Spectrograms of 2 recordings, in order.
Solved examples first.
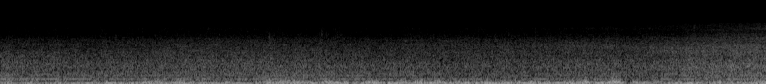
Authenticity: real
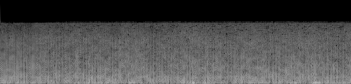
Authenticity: fake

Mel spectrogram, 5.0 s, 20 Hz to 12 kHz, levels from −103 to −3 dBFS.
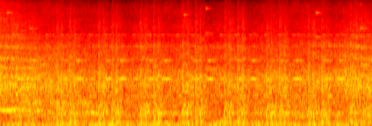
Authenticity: real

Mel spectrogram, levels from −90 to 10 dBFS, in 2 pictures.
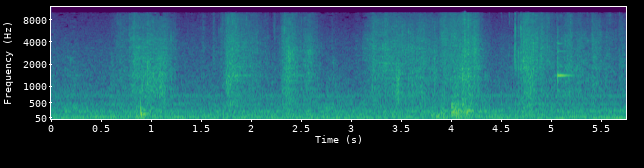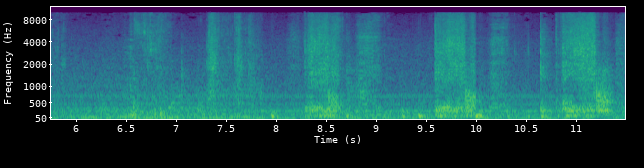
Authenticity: real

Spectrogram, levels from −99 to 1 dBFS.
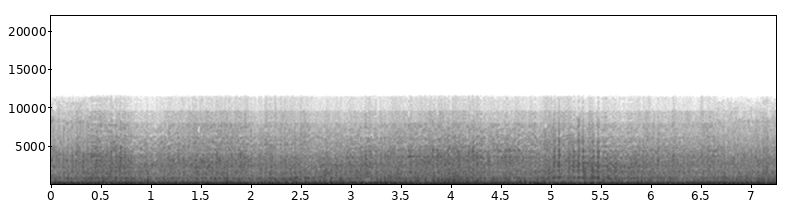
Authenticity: real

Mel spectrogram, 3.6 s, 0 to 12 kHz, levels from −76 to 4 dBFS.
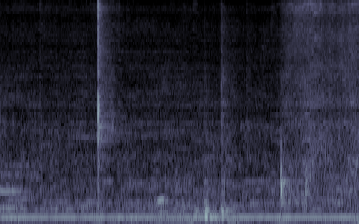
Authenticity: fake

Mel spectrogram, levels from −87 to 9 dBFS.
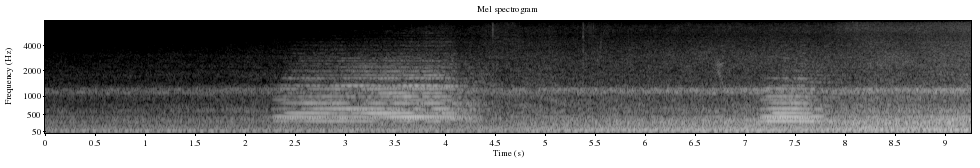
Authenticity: real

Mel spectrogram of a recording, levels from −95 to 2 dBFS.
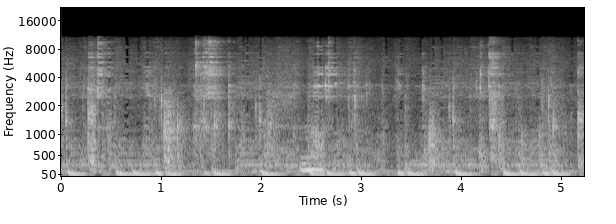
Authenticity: real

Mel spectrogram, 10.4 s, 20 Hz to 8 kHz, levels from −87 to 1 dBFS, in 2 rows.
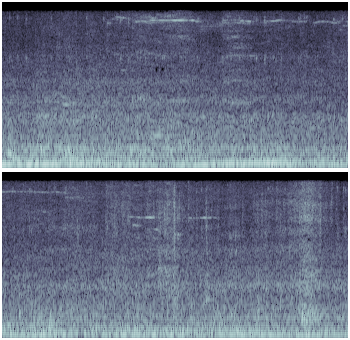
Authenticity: real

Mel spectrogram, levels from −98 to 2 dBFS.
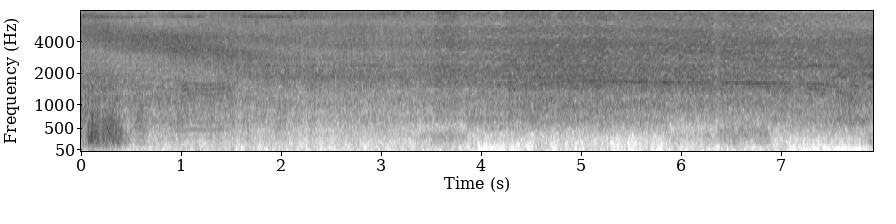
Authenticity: real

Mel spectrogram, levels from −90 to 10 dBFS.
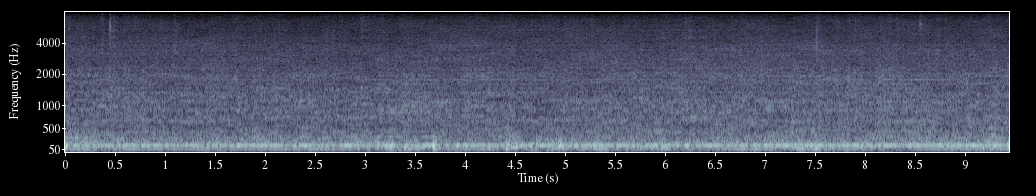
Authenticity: fake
